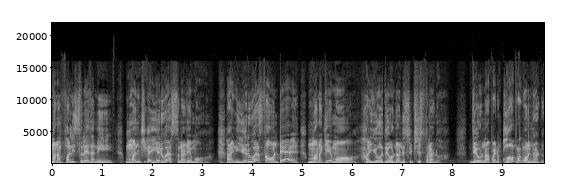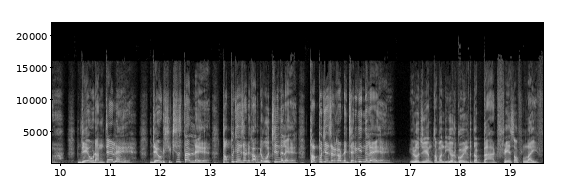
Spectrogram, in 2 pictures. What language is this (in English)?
Telugu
